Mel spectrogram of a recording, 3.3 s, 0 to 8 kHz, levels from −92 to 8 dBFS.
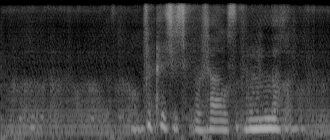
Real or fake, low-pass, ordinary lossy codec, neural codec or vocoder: fake; 7.2 kHz; none; codec, 16 kHz, 1 kbps, FreqCodec, smaller model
